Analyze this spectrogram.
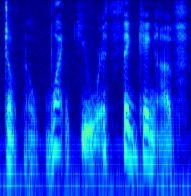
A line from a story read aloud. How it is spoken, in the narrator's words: she muttered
